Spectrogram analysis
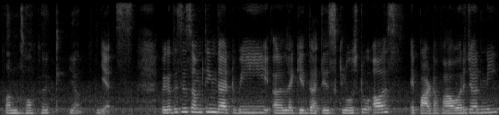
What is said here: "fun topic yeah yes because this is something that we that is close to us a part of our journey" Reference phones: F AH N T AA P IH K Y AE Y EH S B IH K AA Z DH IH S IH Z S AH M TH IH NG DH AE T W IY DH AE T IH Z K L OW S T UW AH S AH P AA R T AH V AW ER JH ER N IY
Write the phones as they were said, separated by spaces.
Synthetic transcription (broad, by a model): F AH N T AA F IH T Y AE Y EH S B IH K AA Z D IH S IH Z S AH M T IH NG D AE T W IY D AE T IH Z K L OW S T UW AH S AH P AA R T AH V AW ER JH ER N IY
